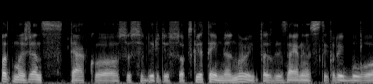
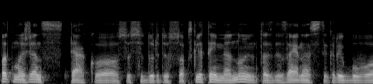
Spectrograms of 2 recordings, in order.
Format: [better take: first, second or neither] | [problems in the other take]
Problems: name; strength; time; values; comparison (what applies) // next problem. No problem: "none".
second | noise reduction (neural diffusion model UNIVERSE++)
